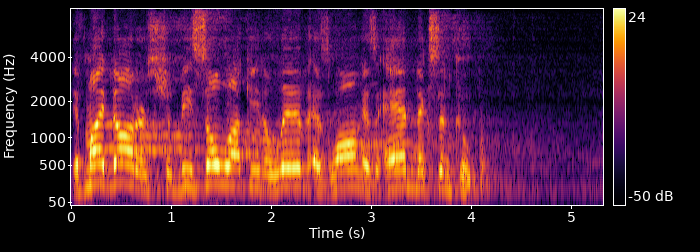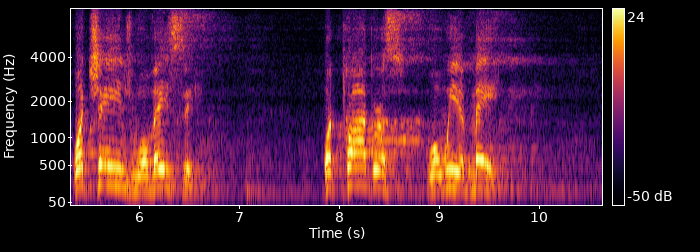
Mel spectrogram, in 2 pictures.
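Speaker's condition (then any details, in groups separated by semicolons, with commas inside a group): No condition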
